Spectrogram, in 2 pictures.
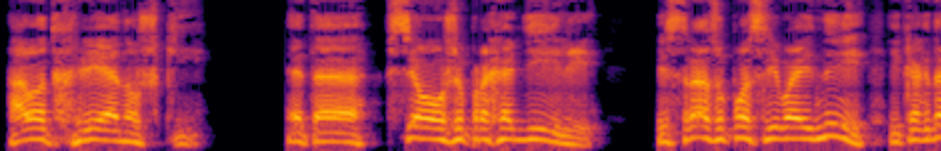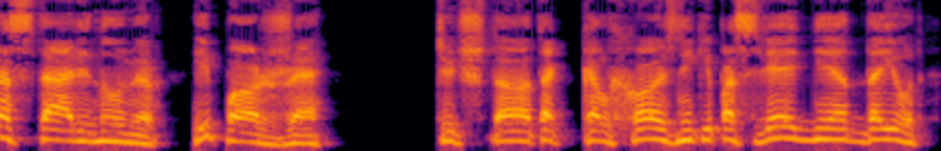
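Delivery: high, loud, heated tirade; angry old farmer. A narrator's reading. Farmer tells chairman he has seen it all, angrily. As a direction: rail at those who make the plans. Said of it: "От злости Семиручка даже стал мне тыкать".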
